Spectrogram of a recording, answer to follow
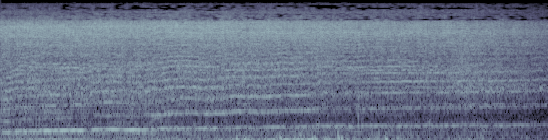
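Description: Zipline trolley running along a steel cable: a loud whirring hiss with a tone that rises in pitch during the first second as the rider picks up speed, then holds steady.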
